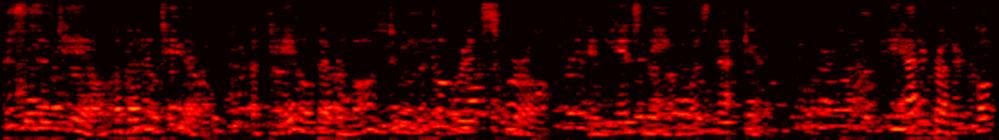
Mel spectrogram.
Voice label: female synthconv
